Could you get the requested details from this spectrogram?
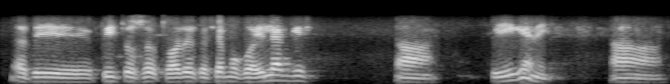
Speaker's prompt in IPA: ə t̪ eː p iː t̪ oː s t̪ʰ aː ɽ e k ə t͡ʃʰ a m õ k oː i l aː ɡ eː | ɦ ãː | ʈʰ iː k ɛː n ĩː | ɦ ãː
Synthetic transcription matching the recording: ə t̪ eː p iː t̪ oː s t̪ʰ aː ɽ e k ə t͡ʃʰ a m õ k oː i l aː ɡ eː | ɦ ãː | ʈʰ iː k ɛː n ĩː | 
